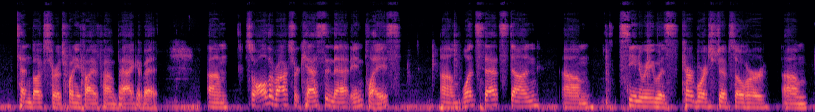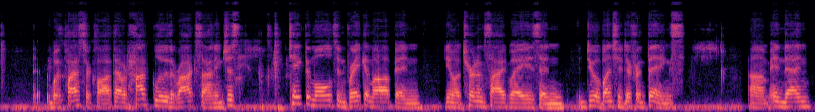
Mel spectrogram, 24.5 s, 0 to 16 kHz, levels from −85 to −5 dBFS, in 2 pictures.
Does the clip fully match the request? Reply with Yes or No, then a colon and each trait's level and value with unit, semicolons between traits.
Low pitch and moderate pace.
Yes: low, 115 Hz; average, 160 wpm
